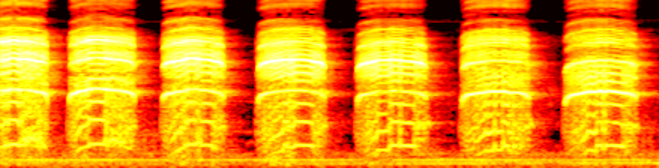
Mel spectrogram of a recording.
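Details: Repeated harsh, nasal myna squawks, seven strident calls of about half a second each at a regular pace, with a low steady hum in the background.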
